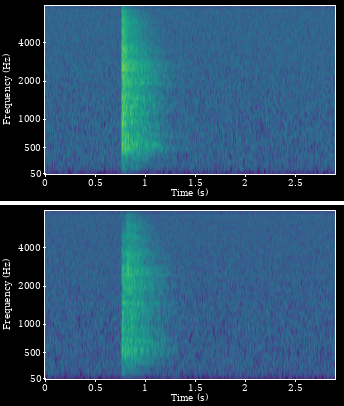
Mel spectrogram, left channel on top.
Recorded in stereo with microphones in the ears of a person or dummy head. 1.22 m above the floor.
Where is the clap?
60° left (ahead or behind), 3 m.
